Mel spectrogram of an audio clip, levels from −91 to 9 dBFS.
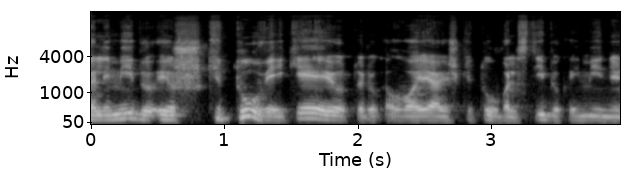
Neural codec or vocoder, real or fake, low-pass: none; real; 14.4 kHz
